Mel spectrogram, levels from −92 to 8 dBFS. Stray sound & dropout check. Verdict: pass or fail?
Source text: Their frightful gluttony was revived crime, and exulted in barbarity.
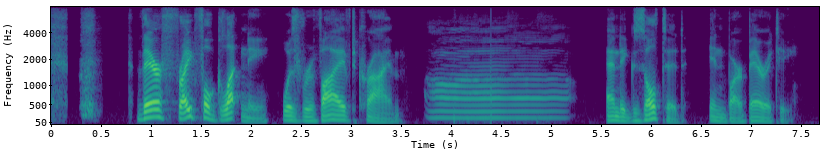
fail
